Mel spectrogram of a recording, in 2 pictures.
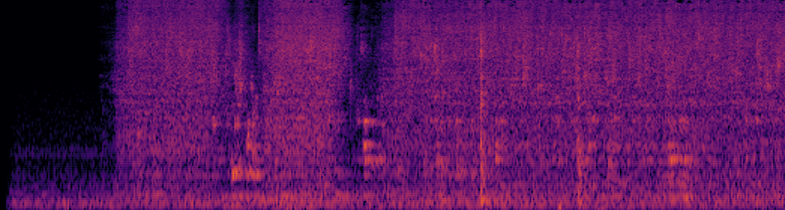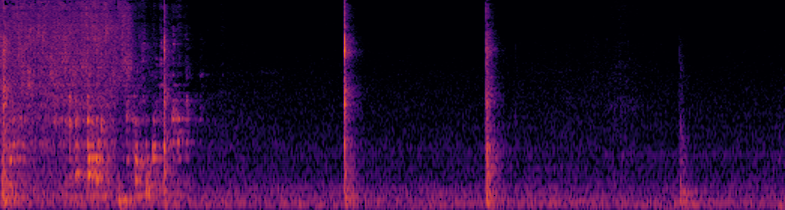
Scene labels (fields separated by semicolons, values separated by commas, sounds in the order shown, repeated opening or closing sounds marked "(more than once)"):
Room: bathroom; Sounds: running water, light switch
